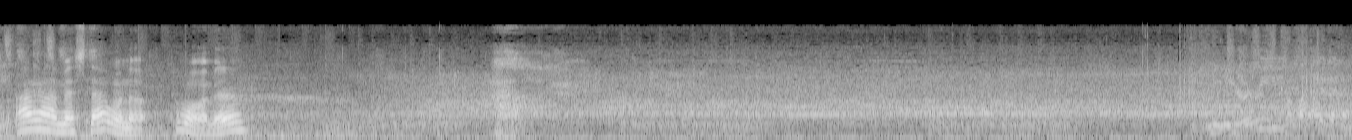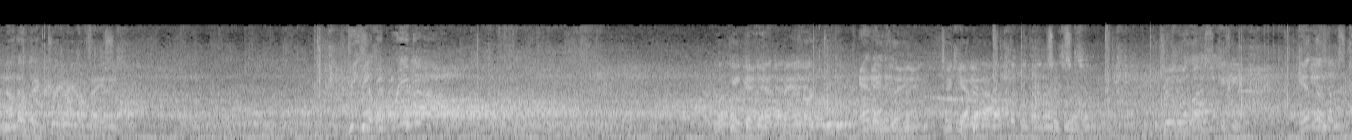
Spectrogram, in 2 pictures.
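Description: A large crowd murmurs and cheers steadily in an arena.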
